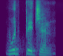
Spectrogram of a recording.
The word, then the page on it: Woodpigeon: Indian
